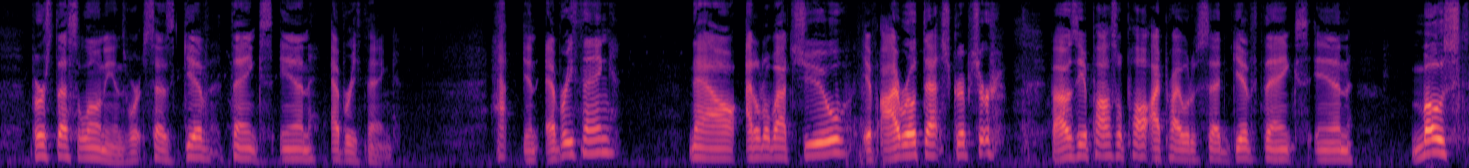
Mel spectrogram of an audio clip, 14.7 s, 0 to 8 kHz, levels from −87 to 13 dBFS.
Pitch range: 105-140 Hz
